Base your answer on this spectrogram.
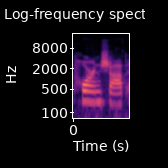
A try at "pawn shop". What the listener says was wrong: We just pronounce the A.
